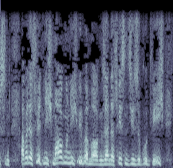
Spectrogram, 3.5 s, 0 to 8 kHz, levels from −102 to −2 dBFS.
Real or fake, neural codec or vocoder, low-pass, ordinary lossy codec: real; none; 7.2 kHz; none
